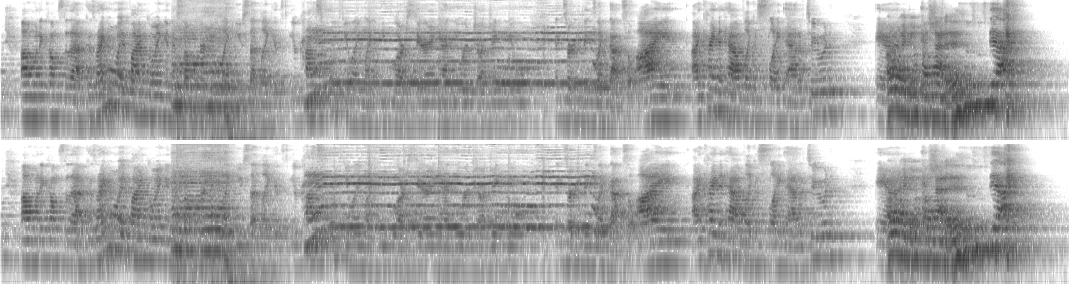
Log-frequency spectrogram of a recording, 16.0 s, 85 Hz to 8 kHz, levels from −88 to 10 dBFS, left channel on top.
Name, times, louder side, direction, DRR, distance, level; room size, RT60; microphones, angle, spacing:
voice 1, 0.0-4.0 4.3-10.1 10.4-12.5 13.1-13.5 13.9-14.1 14.8-15.3, left 2 dB, 80° left, -1 dB, 2.1 m, -27 dB
sound 1, 2.5-3.6 4.5-9.2, right 3 dB, 50° right, 1.6 m, -26 dB
voice 2, 13.3-15.0, left 1 dB, 30° left, 1 dB, 0.8 m, -22 dB
12.5 x 6.4 x 3.4 m, 1.4 s
head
